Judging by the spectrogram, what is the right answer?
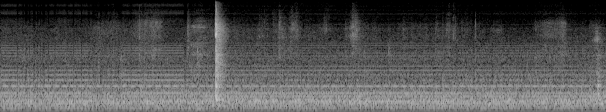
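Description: Steady electrical hum made of several even, unchanging tones, with one sharp click about three seconds in and a faint tick near the end.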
